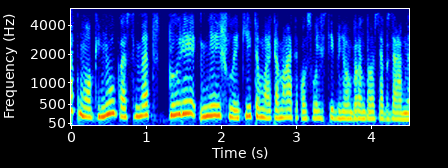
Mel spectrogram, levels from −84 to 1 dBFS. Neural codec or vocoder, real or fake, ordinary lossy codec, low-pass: codec, 16 kHz, 2 kbps, FreqCodec, smaller model; fake; Opus, 24 kbps; 5.4 kHz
